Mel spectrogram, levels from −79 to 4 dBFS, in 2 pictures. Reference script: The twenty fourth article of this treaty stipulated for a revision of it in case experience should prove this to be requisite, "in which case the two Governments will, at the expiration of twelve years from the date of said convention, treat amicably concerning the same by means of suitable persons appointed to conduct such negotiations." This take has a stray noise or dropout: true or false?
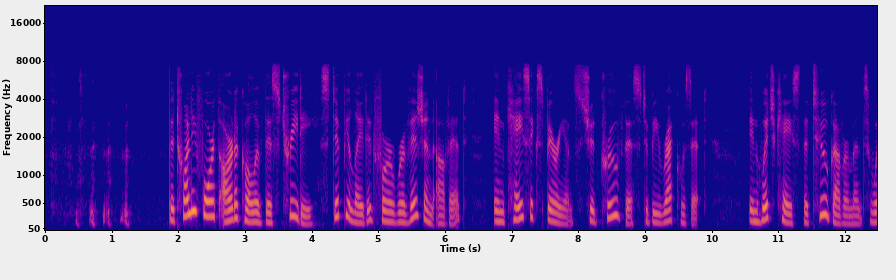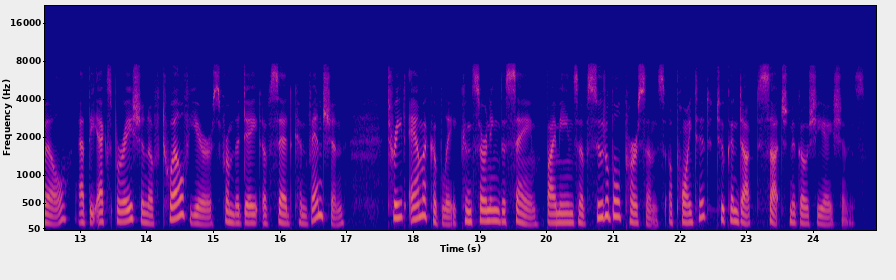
true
